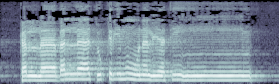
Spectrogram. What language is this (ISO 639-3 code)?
ara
